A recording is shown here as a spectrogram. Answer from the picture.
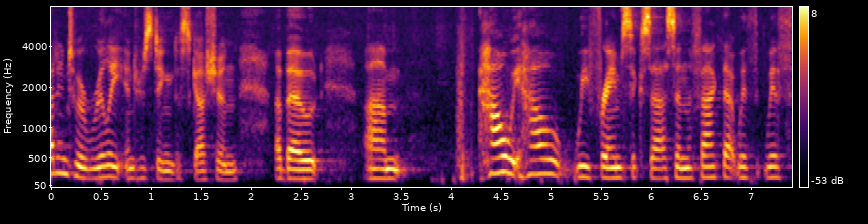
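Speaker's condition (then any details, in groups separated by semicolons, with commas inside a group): No condition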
